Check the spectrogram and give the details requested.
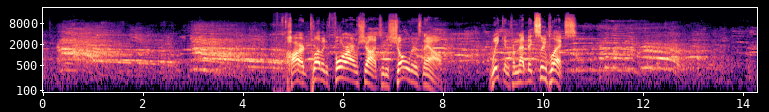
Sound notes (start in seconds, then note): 0.3 screams; 11.6 crowd yells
